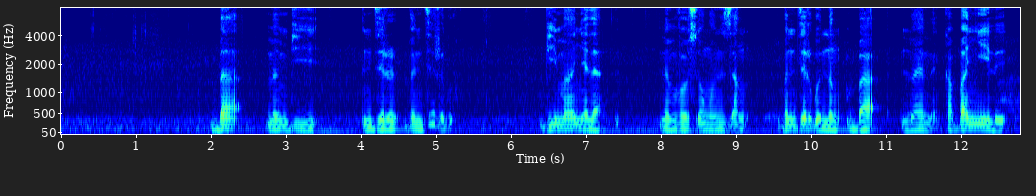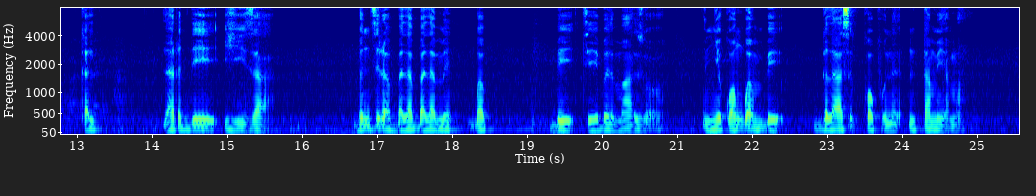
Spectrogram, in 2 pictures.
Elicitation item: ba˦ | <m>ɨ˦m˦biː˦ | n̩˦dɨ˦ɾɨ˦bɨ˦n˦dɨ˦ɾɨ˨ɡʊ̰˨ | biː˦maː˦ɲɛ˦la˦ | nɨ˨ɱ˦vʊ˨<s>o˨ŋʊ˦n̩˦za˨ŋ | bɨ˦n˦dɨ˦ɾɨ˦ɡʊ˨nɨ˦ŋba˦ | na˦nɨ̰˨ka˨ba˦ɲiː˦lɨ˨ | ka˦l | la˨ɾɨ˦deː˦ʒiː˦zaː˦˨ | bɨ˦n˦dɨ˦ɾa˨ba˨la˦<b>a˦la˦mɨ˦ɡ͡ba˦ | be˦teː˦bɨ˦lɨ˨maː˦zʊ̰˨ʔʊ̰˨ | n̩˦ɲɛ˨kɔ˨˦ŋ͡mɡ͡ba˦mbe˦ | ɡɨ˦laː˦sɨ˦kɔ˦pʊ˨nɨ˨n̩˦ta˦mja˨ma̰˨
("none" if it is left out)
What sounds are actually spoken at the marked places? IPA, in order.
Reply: m, s, b

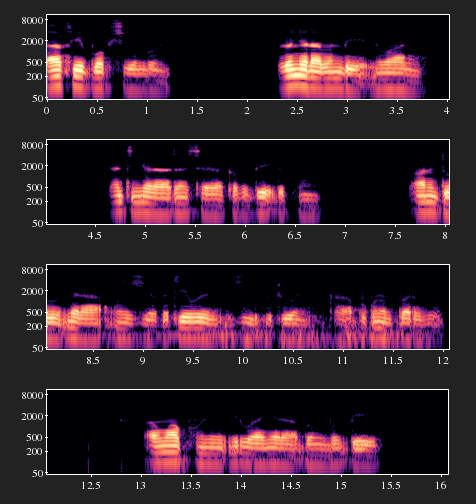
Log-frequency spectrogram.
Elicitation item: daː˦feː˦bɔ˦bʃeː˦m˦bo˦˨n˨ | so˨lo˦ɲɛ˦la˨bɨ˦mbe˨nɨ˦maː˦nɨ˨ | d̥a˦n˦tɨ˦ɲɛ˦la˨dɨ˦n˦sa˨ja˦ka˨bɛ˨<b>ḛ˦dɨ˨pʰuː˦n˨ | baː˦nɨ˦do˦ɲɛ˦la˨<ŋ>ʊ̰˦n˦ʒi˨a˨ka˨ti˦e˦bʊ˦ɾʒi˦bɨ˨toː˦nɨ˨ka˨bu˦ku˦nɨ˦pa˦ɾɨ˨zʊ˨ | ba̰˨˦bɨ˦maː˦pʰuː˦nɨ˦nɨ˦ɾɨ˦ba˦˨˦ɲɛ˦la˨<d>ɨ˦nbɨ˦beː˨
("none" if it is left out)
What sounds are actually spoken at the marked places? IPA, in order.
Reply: b, ŋ, b

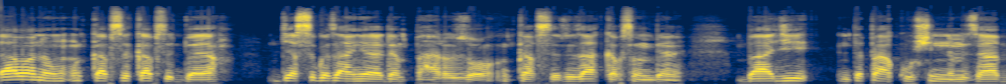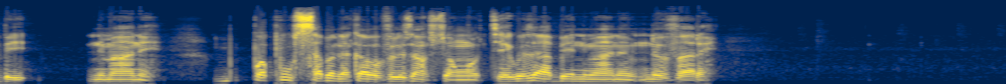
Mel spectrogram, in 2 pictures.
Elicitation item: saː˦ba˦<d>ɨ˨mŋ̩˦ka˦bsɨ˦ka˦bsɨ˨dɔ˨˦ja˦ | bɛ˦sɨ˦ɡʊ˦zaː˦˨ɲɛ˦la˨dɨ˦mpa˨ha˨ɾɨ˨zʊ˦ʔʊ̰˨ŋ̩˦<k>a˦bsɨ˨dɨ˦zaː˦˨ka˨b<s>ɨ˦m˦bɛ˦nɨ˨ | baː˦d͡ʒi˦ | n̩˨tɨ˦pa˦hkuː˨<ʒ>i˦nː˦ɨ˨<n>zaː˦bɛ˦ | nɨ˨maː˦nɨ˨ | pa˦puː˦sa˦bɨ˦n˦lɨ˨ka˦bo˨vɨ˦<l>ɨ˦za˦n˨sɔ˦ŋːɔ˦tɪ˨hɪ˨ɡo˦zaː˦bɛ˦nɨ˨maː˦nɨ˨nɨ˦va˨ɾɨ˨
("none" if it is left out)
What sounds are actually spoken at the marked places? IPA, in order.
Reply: n, k, s, ʃ, m, l

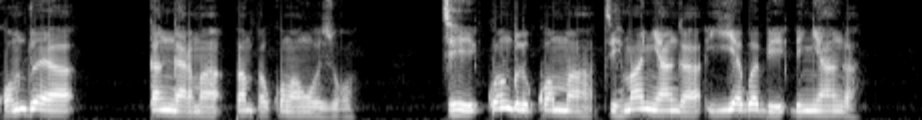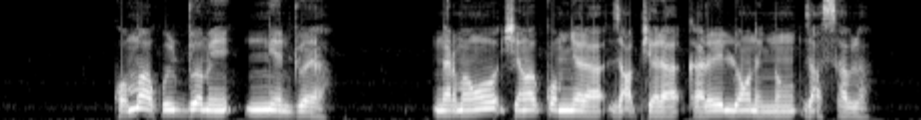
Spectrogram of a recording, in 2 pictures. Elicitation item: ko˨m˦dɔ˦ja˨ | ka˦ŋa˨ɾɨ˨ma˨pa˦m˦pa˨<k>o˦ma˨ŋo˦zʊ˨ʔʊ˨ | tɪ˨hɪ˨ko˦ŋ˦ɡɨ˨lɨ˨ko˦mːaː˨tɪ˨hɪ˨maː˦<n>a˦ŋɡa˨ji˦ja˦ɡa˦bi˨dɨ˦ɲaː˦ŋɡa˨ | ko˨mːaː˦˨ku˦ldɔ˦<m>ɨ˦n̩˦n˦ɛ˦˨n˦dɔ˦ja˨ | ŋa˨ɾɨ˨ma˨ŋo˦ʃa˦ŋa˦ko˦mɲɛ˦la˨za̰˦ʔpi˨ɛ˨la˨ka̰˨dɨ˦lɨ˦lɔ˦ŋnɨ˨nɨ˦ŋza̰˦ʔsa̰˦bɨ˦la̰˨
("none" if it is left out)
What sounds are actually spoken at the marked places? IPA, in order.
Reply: k, ɲ, m

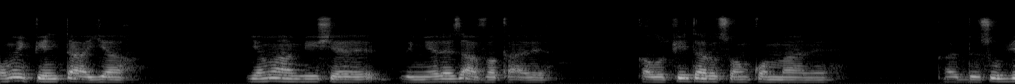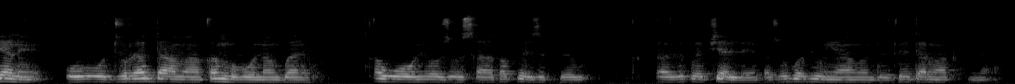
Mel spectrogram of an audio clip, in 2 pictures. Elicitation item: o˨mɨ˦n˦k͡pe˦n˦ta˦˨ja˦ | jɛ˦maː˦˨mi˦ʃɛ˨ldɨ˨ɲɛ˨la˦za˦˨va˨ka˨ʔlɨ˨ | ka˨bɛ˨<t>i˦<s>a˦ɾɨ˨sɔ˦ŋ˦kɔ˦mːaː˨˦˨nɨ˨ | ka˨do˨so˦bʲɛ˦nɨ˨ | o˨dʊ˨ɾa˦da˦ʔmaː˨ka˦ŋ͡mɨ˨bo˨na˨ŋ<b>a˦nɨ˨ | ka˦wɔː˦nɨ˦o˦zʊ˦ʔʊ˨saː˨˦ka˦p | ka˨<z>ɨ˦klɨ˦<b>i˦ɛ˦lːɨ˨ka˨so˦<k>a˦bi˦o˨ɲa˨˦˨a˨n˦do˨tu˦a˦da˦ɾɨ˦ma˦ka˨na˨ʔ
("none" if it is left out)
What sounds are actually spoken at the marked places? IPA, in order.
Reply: p, t, ɡ͡b, z, p, ɡ

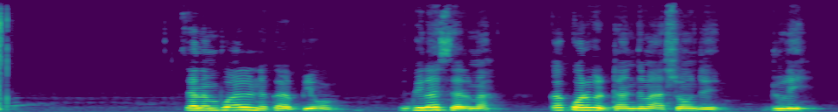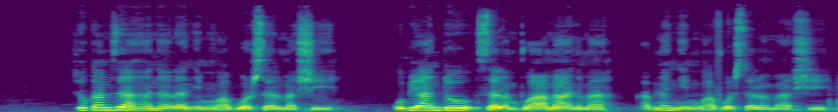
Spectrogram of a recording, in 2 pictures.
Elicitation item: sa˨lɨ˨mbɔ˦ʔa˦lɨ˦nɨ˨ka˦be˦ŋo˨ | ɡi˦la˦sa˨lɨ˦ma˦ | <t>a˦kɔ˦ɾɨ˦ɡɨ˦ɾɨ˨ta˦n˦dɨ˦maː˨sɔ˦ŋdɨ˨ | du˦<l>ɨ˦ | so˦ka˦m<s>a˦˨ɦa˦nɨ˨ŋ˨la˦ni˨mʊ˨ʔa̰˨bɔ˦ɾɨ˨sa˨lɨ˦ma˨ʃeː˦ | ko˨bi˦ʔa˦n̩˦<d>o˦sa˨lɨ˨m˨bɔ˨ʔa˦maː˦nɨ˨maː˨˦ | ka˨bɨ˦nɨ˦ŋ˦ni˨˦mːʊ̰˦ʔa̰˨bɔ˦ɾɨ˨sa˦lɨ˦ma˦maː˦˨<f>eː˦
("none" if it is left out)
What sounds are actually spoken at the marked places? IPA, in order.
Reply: k, l, z, d, ʃ

